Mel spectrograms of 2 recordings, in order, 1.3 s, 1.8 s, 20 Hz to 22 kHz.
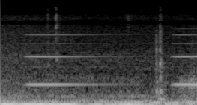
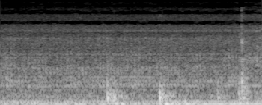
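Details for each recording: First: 2017 Honda HR-V after replacing the serpentine belt and the belt tensioner/idler pulley: a short, steady low idle with no squeal or chirp from the accessory drive. The earlier engine-compartment noise is gone, giving a normal idle. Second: 2017 Honda HR-V at idle: steady low drone with an odd chirping whir on top, coming from one side of the engine bay and enough to suggest internal engine damage, but the cause was only a worn idler pulley.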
